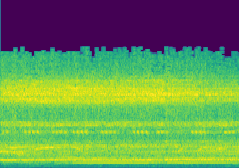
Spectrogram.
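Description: Concert crowd screaming and cheering, many high-pitched held screams overlapping, some dropping in pitch as they trail off.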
